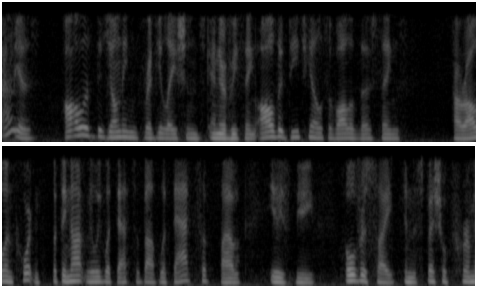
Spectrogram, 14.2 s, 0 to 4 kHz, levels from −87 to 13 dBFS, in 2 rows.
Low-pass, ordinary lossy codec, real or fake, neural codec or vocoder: 3.6 kHz; AAC, 24 kbps; fake; codec, 16 kHz, 0.5 kbps, FunCodec, trained on LibriTTS, 25 frames a second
